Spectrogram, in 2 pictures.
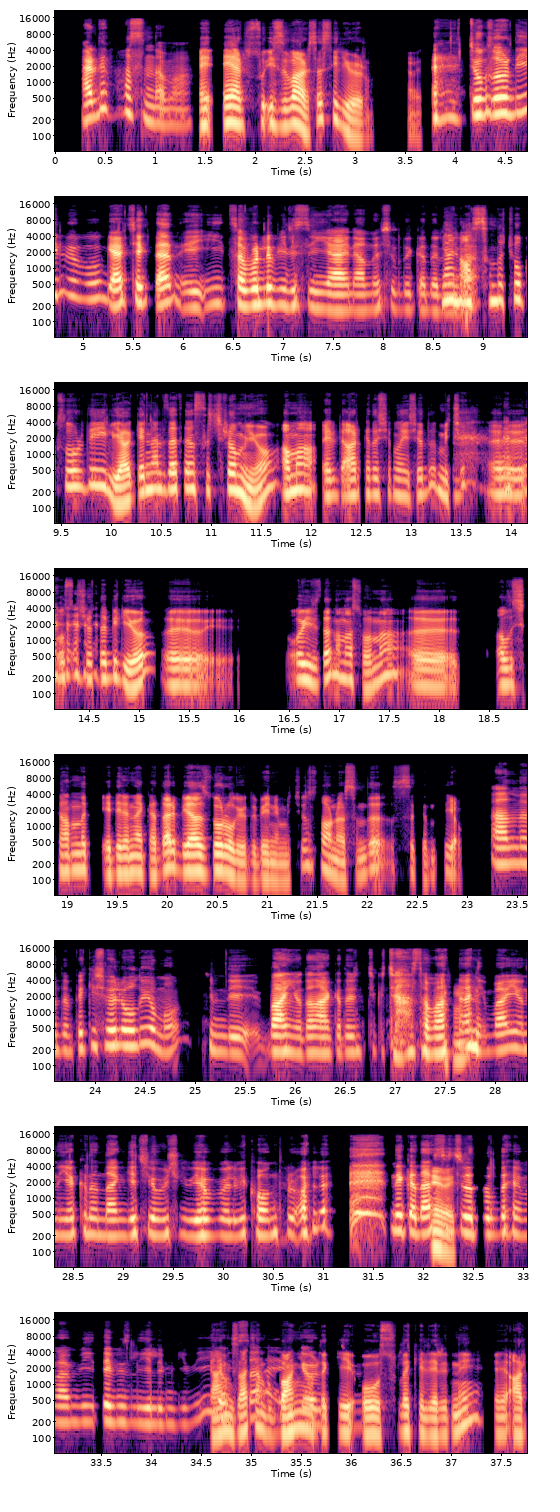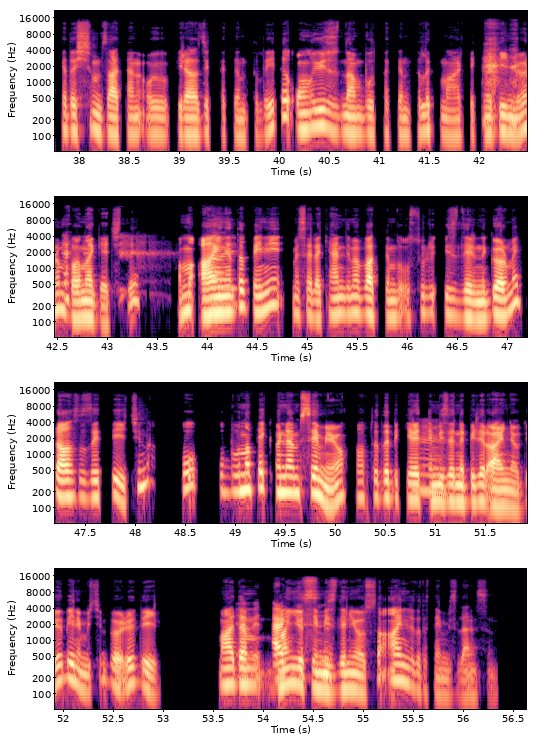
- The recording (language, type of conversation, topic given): Turkish, podcast, Evde temizlik düzenini nasıl kurarsın?
- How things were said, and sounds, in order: unintelligible speech; chuckle; laughing while speaking: "çıkacağı zaman, hani, banyonun yakınından geçiyormuş gibi yapıp böyle bir kontrol"; unintelligible speech; chuckle; other background noise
